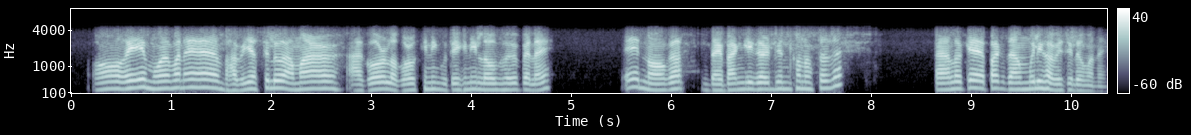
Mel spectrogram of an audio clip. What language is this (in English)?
Assamese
